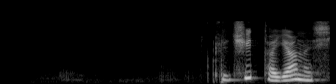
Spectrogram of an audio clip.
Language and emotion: Russian, neutral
